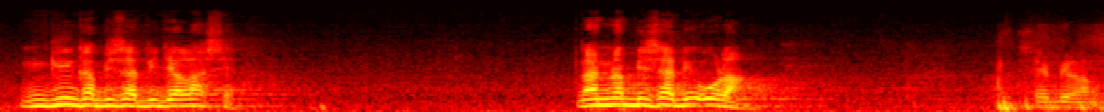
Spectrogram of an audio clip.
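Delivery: usual speaking voice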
